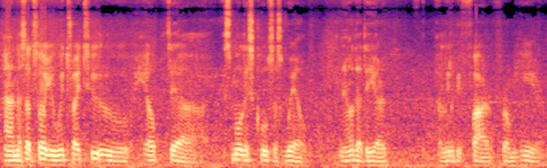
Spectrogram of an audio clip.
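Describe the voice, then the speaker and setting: Deep-voiced Peruvian man over background noise. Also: level tone, normal speed. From Cusco, Peru. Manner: repeats "you know" often. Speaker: local partner in conversation. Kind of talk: casual conversational explaining. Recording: clear background ambient noise.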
